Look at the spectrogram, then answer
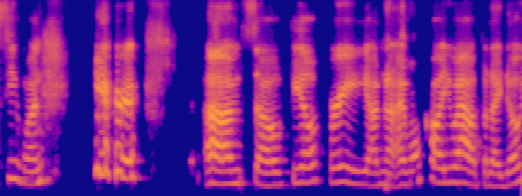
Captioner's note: laughter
